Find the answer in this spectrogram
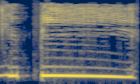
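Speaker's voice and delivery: very high, very loud, piercing shrill squeal. A narrator voicing a witch leaving her rival far behind, squealing. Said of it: "She squealed".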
